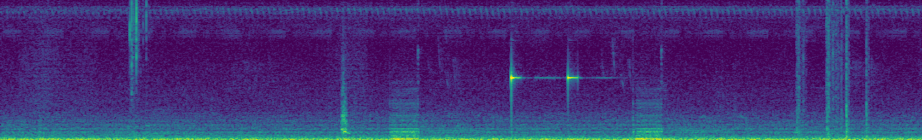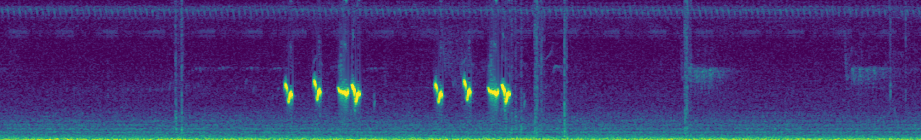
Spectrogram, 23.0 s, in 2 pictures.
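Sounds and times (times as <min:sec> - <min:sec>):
faint high whine: 0:00.0 - 0:09.7
bird chirps: 0:14.2 - 0:18.6.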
